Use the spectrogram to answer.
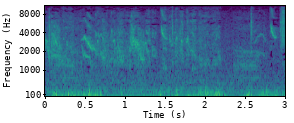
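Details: Lovebirds calling with high, squeaky rising chirps repeated in quick succession, mixed with low thumping and rumbling noises.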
